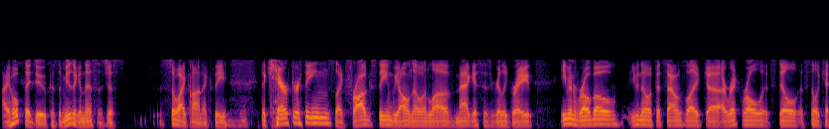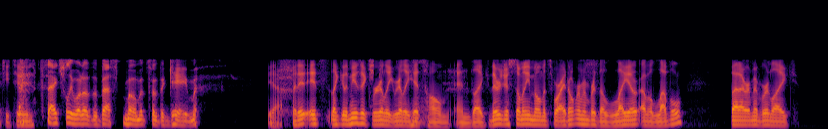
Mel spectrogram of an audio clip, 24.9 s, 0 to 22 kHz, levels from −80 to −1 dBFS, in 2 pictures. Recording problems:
high frequencies cut off; severe; nothing above 4 kHz

